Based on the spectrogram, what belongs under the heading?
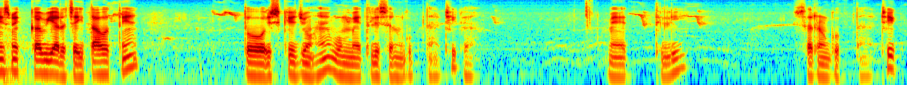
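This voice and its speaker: A male teacher walking students through an exam paper, reading verse lines slowly and repeating key words as he explains. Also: mid-range voice, a bit bright, no echo, lo-fi sound. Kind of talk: exam paper walkthrough lesson.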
